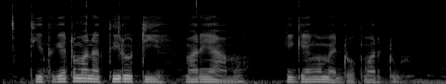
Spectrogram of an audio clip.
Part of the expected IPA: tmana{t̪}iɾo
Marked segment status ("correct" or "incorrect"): correct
